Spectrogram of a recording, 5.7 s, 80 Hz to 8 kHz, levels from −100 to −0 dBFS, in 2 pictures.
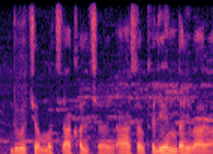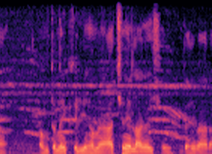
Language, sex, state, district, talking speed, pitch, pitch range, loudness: Maithili, male, Bihar, Samastipur, 230 wpm, 105 Hz, 100-110 Hz, -27 LUFS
